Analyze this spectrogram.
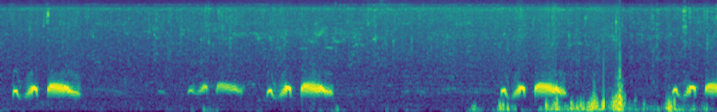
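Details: Spotted dove of the belah dada kind from Kepri, Indonesia, calling busily, used to lure birds; repeated phrases of a short rising-falling note and a long mellow coo, with thumping and rustling noise over the last seconds.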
